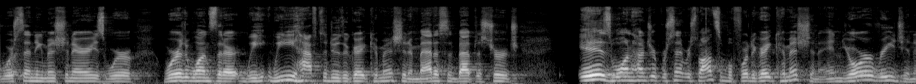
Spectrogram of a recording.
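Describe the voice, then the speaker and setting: Earnest young missionary man, mid-high voice. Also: a little mellow. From Peru. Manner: earnest, with frequent ums and apologies. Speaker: missionary speaker. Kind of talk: church missions presentation. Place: church sanctuary.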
